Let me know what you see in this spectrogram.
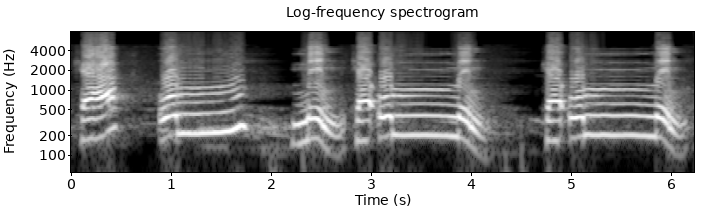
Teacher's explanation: Hold the shadda. The meme has a shadda. That means you have to pronounce two memes.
